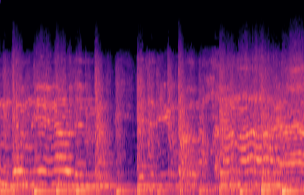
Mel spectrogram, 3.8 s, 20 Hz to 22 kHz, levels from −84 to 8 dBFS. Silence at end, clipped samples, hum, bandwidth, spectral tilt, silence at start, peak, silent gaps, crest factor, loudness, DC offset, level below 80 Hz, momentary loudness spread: 0 s; under 0.1%; none; 9.8 kHz; -5.5 dB/octave; 0 s; -2 dBFS; none; 12 dB; -15 LUFS; under 0.1%; -42 dBFS; 7 LU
